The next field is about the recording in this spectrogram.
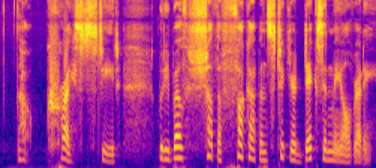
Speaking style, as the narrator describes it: snaps, though it's hard to sound properly annoyed with his hips rocking desperately

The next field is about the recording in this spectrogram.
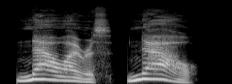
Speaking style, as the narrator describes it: Tukin yelled out

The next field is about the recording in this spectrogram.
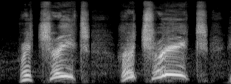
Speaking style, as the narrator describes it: shrieked

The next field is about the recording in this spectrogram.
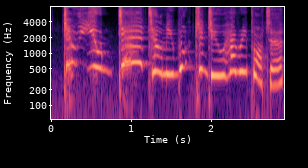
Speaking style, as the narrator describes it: She screeched

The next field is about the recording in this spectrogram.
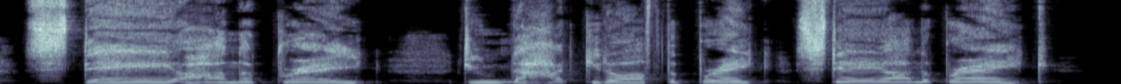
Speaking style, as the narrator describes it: he shouts down to the mouse on the floor

